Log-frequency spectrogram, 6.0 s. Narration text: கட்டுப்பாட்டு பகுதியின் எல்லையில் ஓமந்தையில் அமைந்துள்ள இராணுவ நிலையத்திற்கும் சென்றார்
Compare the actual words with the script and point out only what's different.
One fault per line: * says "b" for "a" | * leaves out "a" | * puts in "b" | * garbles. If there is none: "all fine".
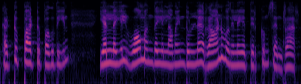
all fine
